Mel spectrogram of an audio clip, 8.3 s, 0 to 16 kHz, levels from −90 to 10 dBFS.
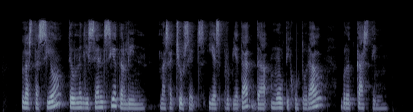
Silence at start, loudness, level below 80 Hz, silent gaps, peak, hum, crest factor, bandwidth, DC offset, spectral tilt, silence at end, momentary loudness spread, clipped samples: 0.45 s; -33 LUFS; -70 dBFS; none; -14 dBFS; none; 20 dB; 8.6 kHz; under 0.1%; -3.5 dB/octave; 0.5 s; 13 LU; under 0.1%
